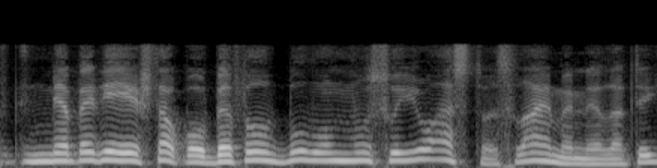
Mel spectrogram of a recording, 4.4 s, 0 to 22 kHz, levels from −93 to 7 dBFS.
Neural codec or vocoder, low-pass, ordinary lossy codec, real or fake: codec, 16 kHz, 0.5 kbps, FunCodec, trained on LibriTTS, 25 frames a second; 7.2 kHz; AAC, 64 kbps; fake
